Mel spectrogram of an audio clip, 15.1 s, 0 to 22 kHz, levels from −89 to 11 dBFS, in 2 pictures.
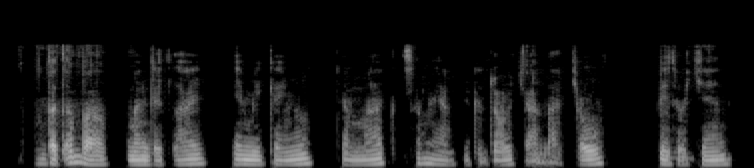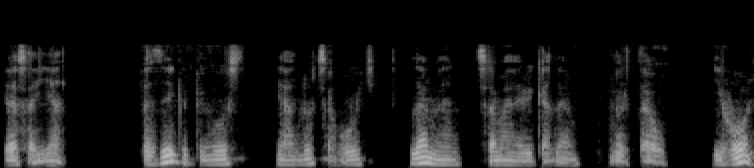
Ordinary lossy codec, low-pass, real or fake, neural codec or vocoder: AAC, 48 kbps; 7.2 kHz; real; none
